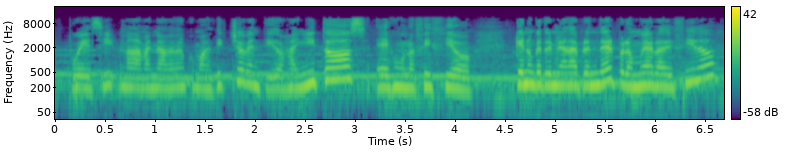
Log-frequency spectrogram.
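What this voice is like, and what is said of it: Strong Andalusian Spanish accent. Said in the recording (Spanish): “tienes acento andaluz que salta, ¿eh? ... De Cádiz, soy de Cádiz.”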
